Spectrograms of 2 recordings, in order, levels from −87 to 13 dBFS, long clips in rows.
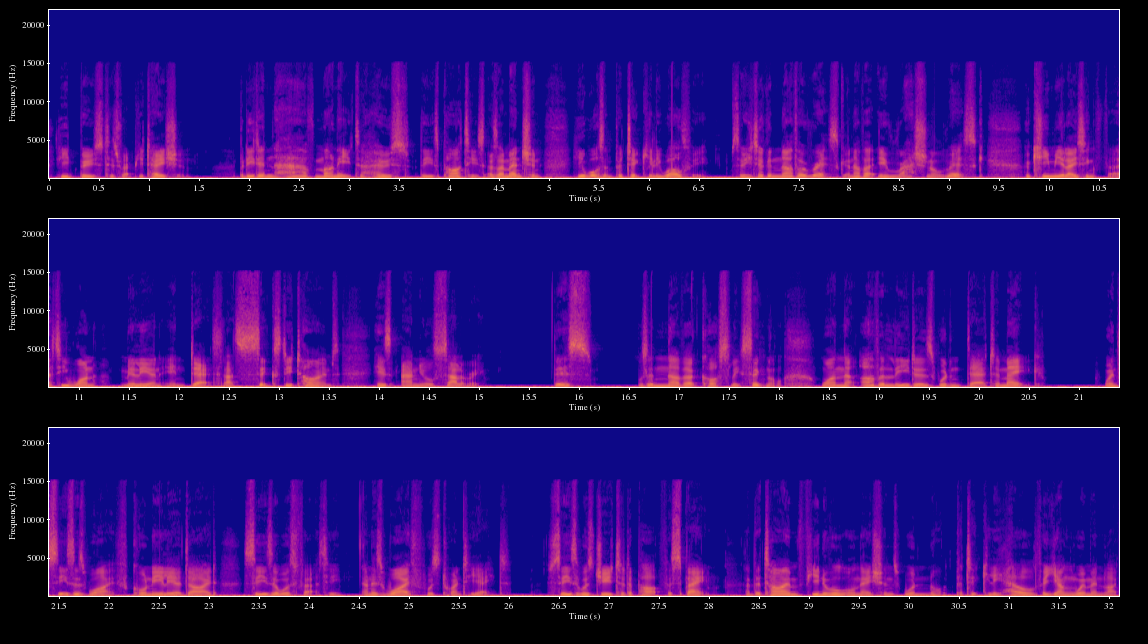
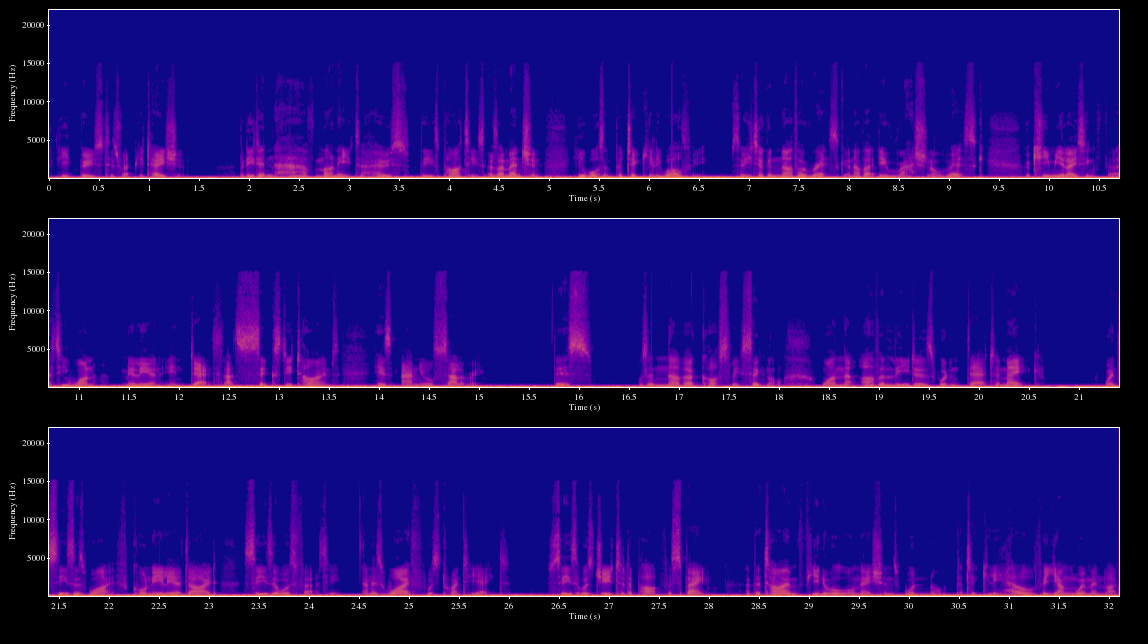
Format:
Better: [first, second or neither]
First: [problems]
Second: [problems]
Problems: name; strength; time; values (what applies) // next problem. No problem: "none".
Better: first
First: low rumble; faint; throughout; 25 dB below the speech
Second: low rumble; loud; throughout; 3 dB below the speech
